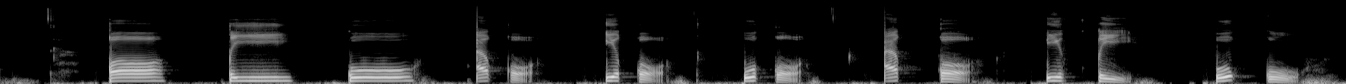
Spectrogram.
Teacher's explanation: Lihat pangkal lidahnya. Seluruhnya nempel ke langit-langit yang lunak saja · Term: huruf qof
